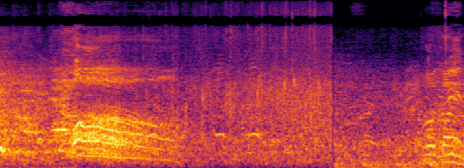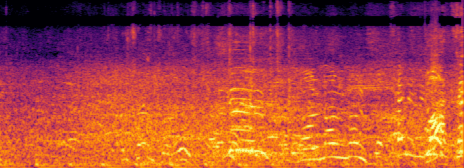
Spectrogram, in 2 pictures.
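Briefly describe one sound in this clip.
A large stadium crowd roars and chants throughout.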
